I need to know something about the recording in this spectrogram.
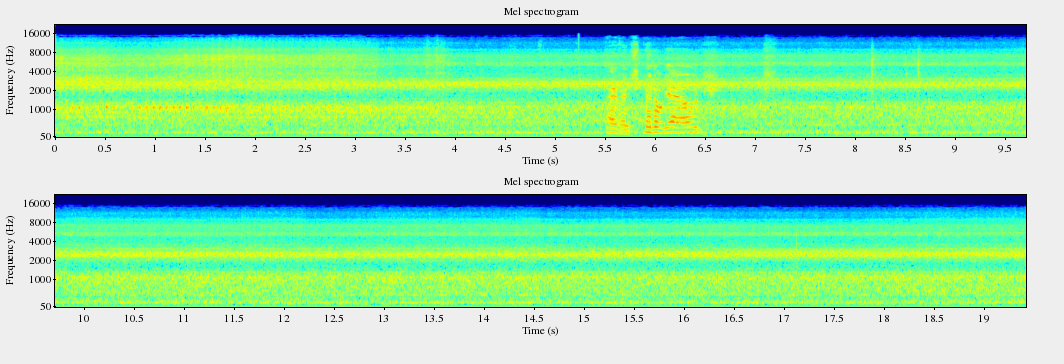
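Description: A gouge cuts into wood spinning on a wood lathe.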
